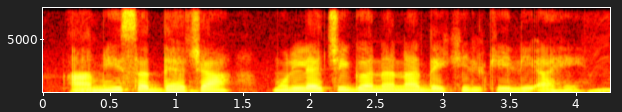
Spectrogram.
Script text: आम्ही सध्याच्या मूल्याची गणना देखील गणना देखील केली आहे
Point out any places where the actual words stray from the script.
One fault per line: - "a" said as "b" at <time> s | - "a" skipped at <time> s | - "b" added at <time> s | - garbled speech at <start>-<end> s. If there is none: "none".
- "गणना देखील" skipped at 3.3 s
